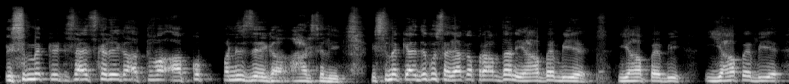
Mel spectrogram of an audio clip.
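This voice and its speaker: Mellow-voiced male vocabulary teacher. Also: sits high, moderate pace, hardly any pauses. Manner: explains patiently, repeats words, often asks the class if they follow. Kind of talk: classroom vocabulary lesson.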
